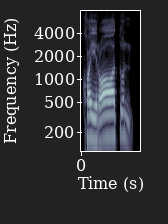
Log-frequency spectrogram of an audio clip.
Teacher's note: র মোটা হবে এক আলিফ টান হবে আতুন তানভীন এর পরে ইজারের উপর হা স্পষ্ট আকারে পড়তে হবে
